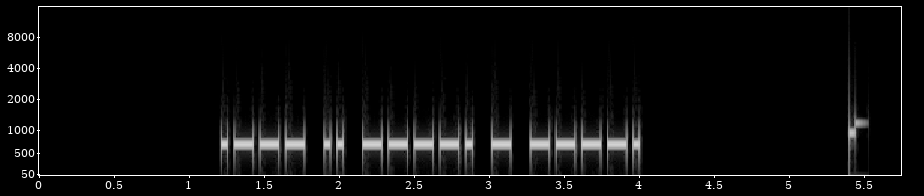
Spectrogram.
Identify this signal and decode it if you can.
Morse code, heard as a keyed tone, about 27 wpm, 690 Hz. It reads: JI9T9
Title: Code Groups - 5 Letter:Numbers - 28wpm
